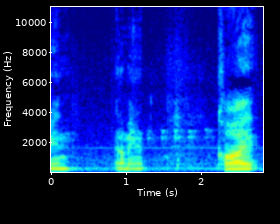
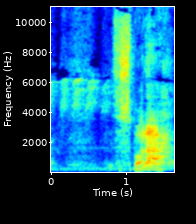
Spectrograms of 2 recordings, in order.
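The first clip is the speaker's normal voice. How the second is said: slow, much louder, higher burst; excited exclaim; 6 semitones higher, 13 dB louder, much slower than usual. Real, not acted. Telling viewers about spotting, loud slow excited shout. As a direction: shout it out, savouring each word.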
